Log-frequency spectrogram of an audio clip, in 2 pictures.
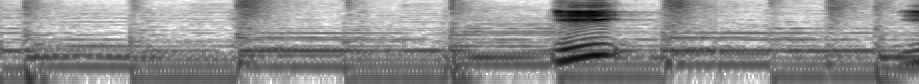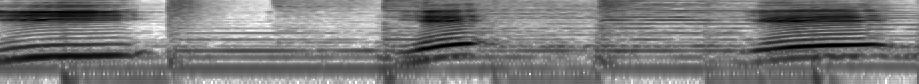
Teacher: வாய் திறக்கும் முயற்சியுடன் நாக்கின் அடி ஓரமானது மேல்வாய் பல்லை பொருந்தும் முயற்சியால் பிறக்கின்றன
